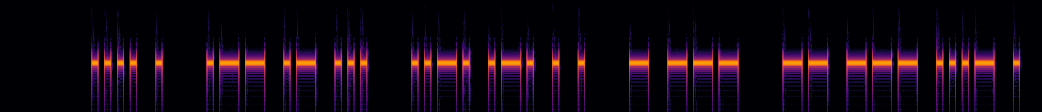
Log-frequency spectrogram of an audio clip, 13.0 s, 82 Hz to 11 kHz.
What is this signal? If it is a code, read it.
Morse code, heard as a keyed tone, about 15 wpm, 700 Hz. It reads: HE WAS FREE TO MOVE
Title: Sentences from Top 1000 Words - Review Part 1 - 15wpm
